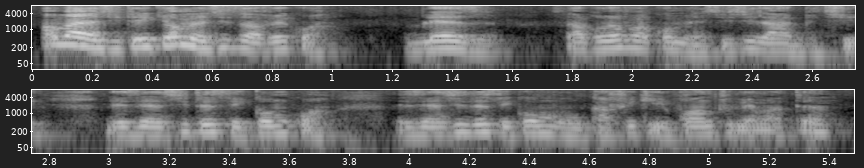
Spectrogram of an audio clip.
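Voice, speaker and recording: A Cameroonian woman with a Cameroonian French accent hosts a casual live stream. Her husky voice rattles along at great speed. She talks emphatically and speaks straight to her viewers by name. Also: sits low, very fast. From Cameroon, West region.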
